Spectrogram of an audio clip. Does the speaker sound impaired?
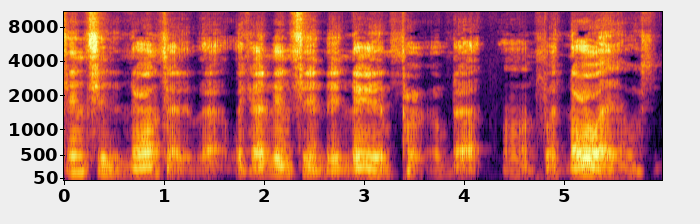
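Yes: ALS; amyotrophic lateral sclerosis diagnosed August 2011 at age 27, symptoms began before diagnosis, progressive muscle weakness; about 10 years since diagnosis; affects mouth function, reading aloud affected, apologizes for speech, host takes over reading.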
